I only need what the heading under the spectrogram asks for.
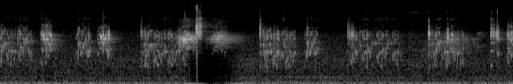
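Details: Out-of-cage adult male budgerigar, large and loud-voiced, perched on a television, delivers a busy run of high buzzy chirps and clicks, broken by one brief silent gap midway.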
